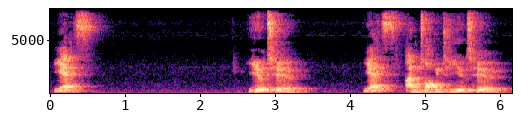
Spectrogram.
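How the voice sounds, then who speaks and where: Haughty, camp fashion-designer boss played by a man, slightly high voice, slow condescending delivery, audition monologue. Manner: condescending, theatrical, drawn-out rhetorical questions. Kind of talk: acted audition monologue to camera. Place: indoors, plain dark backdrop, echoey room. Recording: very echoey room.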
